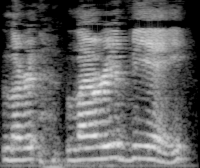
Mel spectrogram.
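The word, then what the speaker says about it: Larivière: So I'm guessing you say theres theres larier. So laier. L A r i v i e r e. But larier if you're French.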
